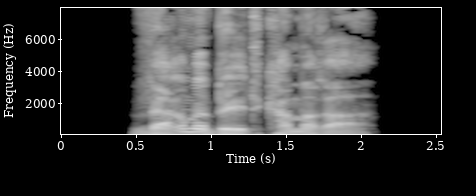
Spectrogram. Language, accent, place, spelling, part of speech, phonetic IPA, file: German, Germany, Berlin, Wärmebildkamera, noun, [ˈvɛʁməbɪltˌkaməʁa], De-Wärmebildkamera.ogg
- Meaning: thermal camera, thermographic camera, thermal imaging camera, infrared camera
